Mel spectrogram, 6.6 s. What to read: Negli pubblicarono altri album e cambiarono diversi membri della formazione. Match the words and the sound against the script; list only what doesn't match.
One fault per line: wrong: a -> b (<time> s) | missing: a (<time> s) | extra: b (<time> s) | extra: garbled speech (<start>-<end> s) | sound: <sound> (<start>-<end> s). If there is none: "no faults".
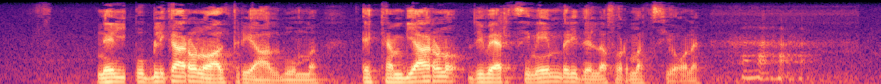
sound: laugh (5.4-6.2 s)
